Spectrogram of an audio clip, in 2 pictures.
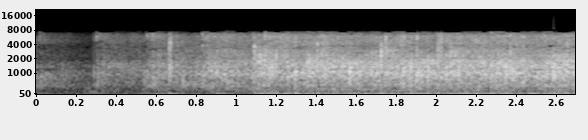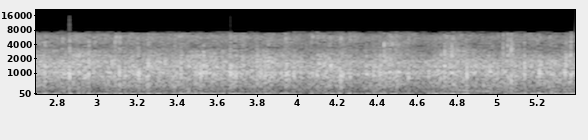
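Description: Audience applauding, swelling over about the first second and then holding steady and loud.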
